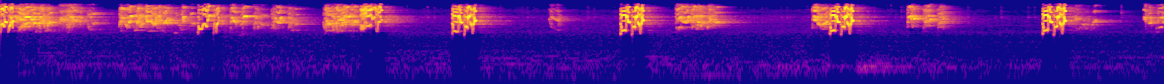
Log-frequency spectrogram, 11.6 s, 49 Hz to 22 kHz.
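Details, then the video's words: Lovebird in gacoran singing on a bright morning, 30 November 2021: bursts of harsh, buzzy high chatter, some longer and some short sharp notes, repeated roughly every second or two over a low steady hum. "GACORAN LOVEBIRD"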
